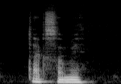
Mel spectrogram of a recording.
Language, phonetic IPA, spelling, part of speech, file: Polish, [ˈtak ˈsɔbʲjɛ], tak sobie, adverbial phrase, LL-Q809 (pol)-tak sobie.wav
